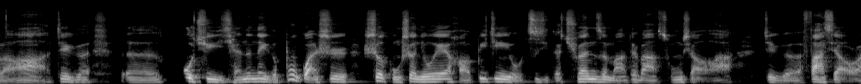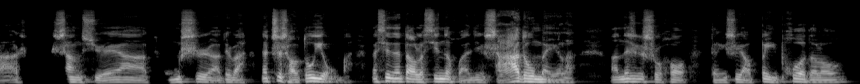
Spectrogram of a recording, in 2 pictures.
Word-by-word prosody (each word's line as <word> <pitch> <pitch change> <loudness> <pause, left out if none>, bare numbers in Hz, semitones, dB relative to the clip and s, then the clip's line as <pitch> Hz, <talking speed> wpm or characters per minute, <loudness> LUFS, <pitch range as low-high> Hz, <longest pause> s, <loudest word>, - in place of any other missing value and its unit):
了 90 - -7
啊， 80 - -4
这 125 -3 -2
个， 105 -1 -8 0.3
呃， 105 0 -9 0.2
过 155 - +4
去 125 - +1
以 105 - -2
前 110 +1 -4
的 125 - +3
那 130 -1 +2
个 110 - -5
不 225 - -2
管 - - +2
是 120 -3 -1
社 160 -2 +2
恐 110 -5 -5
社 140 +5 +1
牛 120 +1 +3
也 125 0 +2
好， 120 -5 -6
毕 135 +6 -4
竟 125 -1 +1
有 115 - -1
自 120 - -3
己 105 -2 -9
的 95 - -10
圈 125 +2 +1
子 115 -1 -1
嘛， 90 -4 -5
对 110 - -9
吧？ 95 -2 -4
从 105 +1 -4
小 110 - -5
啊 - - -10 0.3
这 - - -5
个 - - -9
发 - - +2
小 - - -3
啊， - - -6 0.3
上 110 -3 0
学 100 -3 -2
呀， 105 -3 -3 0.2
同 115 +3 -2
事 120 +1 +2
啊， 100 - -3
对 110 - -4
吧？ 100 -1 -3
那 140 - 0
至 - - +5
少 100 +1 +2
都 145 +5 +7
有 130 - +4
嘛， 95 -1 -14 0.2
那 130 - -3
现 155 - +4
在 135 - +5
到 130 -2 +5
了 115 - +3
新 130 +3 +3
的 125 - +4
环 110 -4 -6
境 105 0 -5
啥 95 +11 +7
都 135 -2 +6
没 115 -5 +4
了， 95 -2 -7 0.3
啊， 110 - -5
那 125 +3 +3
这 130 - +1
个 125 - -1
时 115 -1 +1
候 105 -2 -4 0.2
等 100 - -8
于 100 - -6
是 105 - -1
要 100 -4 -1
被 115 +1 -1
迫 125 +3 +1
的 105 -2 -3
咯。 105 +3 -4
115 Hz, 280 characters per minute, -24 LUFS, 105-125 Hz, 0.3 s, 都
